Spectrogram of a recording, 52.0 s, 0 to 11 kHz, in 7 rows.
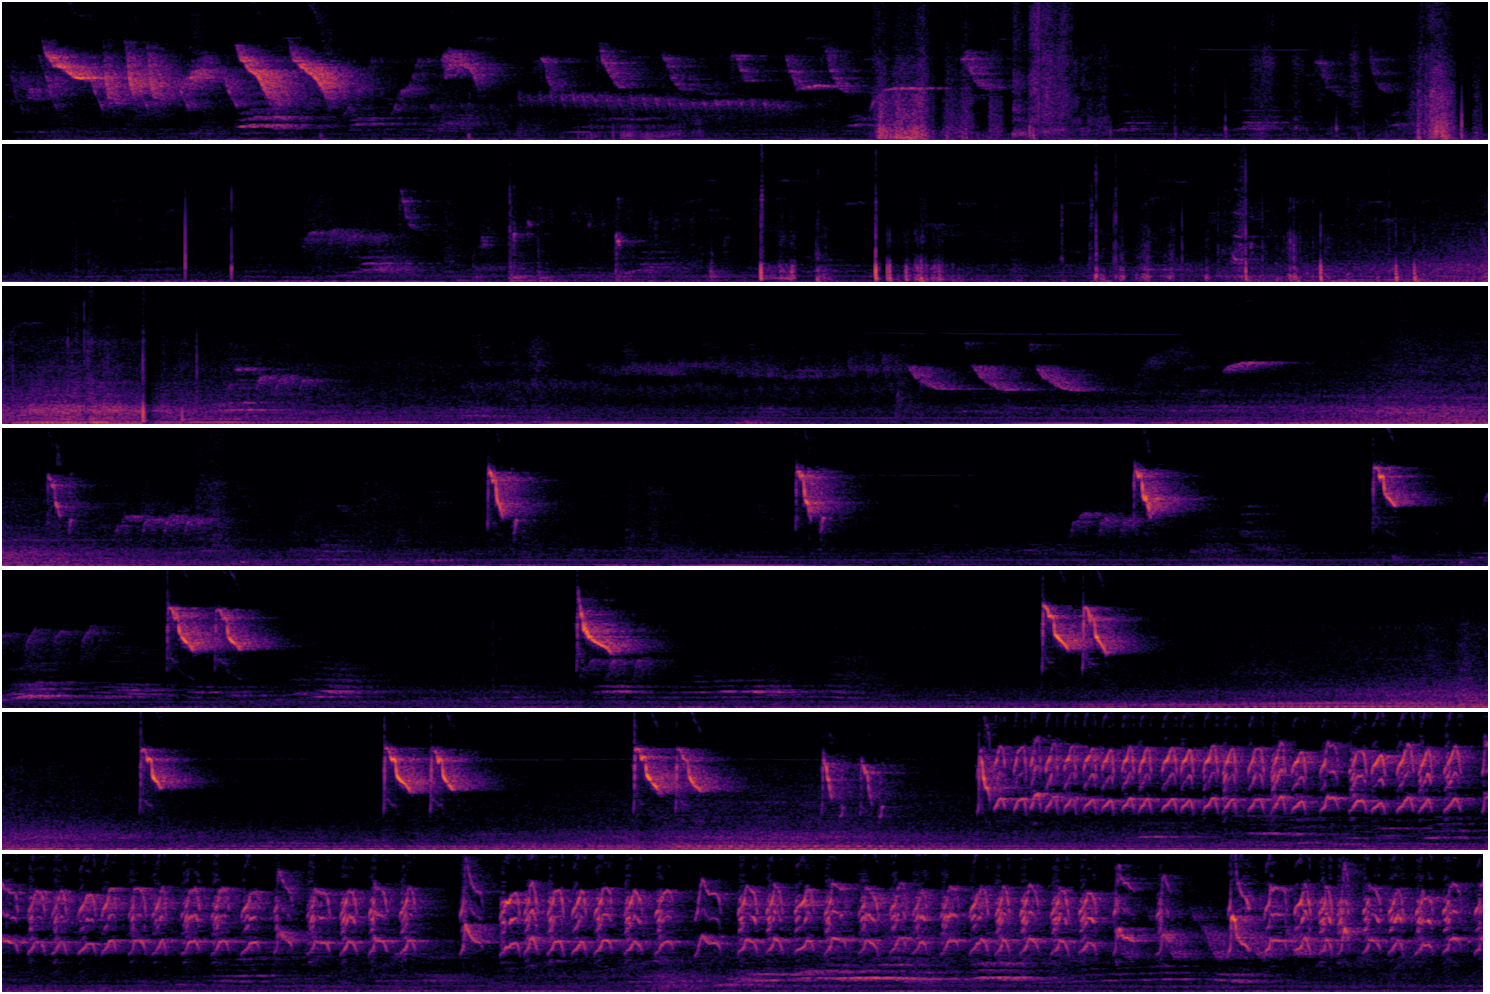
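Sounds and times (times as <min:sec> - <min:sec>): high-pitched bird chattering song: 0:00.0 - 0:14.4, 0:24.6 - 0:25.1, 0:26.1 - 0:26.8, 0:27.6 - 0:31.5, 0:32.6 - 0:34.0, 0:34.8 - 0:35.6, 0:37.8 - 0:38.2, 0:39.0 - 0:51.9
sharp high falling bird calls: 0:00.0 - 0:14.4, 0:37.4 - 0:51.9.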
